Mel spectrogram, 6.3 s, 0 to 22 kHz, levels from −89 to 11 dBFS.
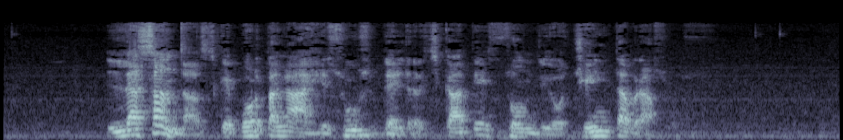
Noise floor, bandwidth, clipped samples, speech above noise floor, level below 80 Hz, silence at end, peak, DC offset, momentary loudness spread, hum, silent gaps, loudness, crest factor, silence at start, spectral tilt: -46 dBFS; 11.5 kHz; under 0.1%; 28 dB; -50 dBFS; 0.15 s; 0 dBFS; under 0.1%; 10 LU; none; none; -18 LUFS; 18 dB; 0.8 s; -5 dB/octave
